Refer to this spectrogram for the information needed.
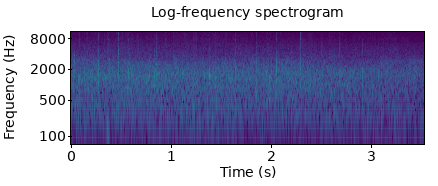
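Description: A crowd at a conference claps steadily and densely for a few seconds for a young child and her parents, a sustained wash of applause from many hands that holds its level before easing slightly toward the end.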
